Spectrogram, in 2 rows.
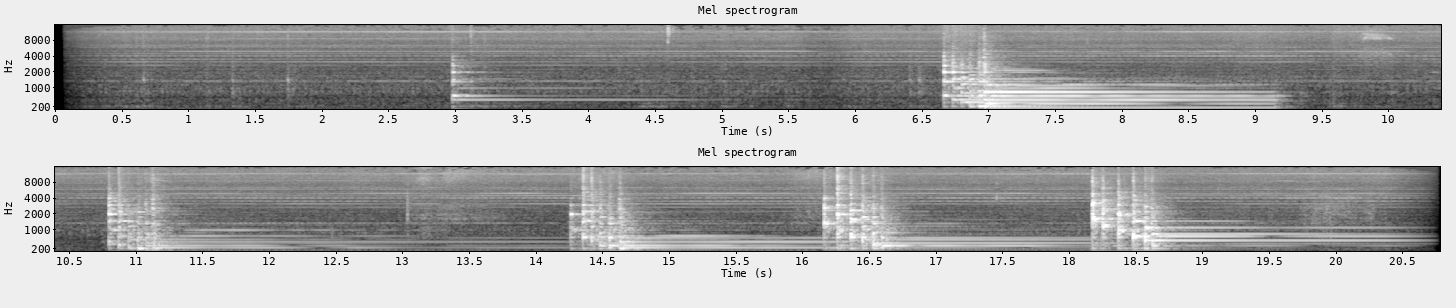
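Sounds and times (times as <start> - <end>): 
harmonics on adjacent strings: 6.6 - 9.2, 10.8 - 13.1, 14.2 - 20.7.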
